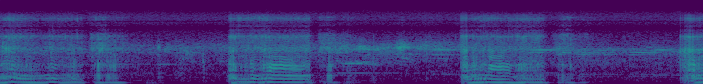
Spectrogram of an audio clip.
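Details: A sleeping Labrador Retriever puppy snoring: low, rough, drawn-out breaths with a rattling buzz, each lasting about a second and recurring every two to three seconds, with quiet background hiss between them.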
